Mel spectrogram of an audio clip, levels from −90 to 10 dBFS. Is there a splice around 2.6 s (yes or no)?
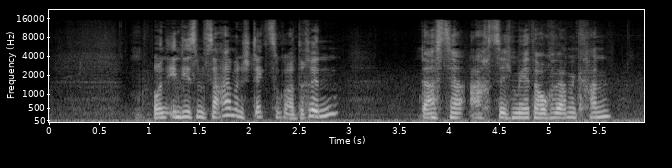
no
